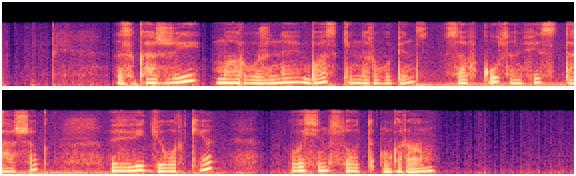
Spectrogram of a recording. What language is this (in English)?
Russian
